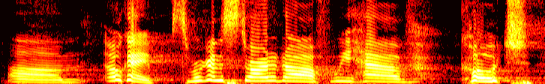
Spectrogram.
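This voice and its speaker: A woman's voice: high-pitched, lively intonation, measured pace, pushed and bright. A woman hosting a school athletic awards night, reading out teams and honors with some fillers. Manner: upbeat, announcing lists with fillers. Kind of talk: speaking at a podium to an audience. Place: school hall or gym. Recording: reverberant hall.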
